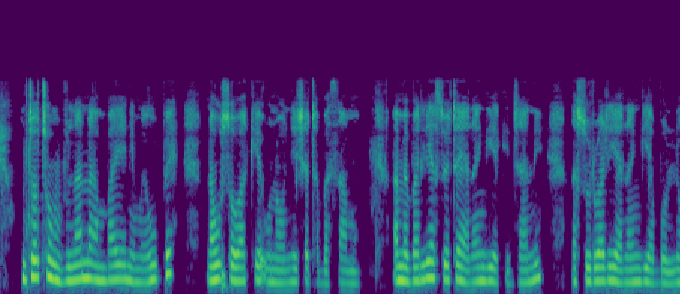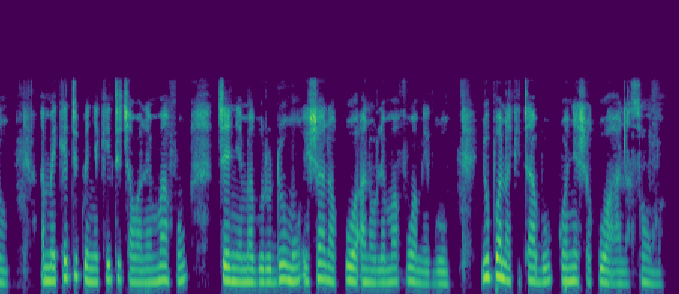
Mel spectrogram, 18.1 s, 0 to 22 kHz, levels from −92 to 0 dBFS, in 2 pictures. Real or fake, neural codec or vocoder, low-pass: real; none; 7.2 kHz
